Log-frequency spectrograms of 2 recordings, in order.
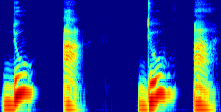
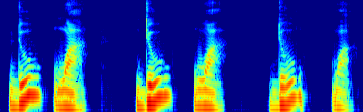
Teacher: Yes, we split this into syllable as do a do a. But we pronounce it as do wa like there is a w there. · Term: imaginary W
